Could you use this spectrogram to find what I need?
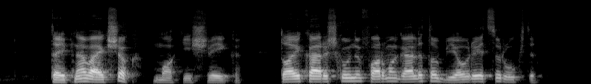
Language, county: Lithuanian, Vilnius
